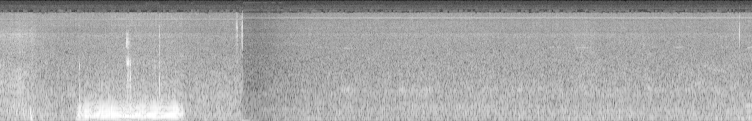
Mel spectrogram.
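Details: House cat giving a single strange, buzzy, harmonic moan lasting about one second, followed by a click and then quiet room hiss.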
